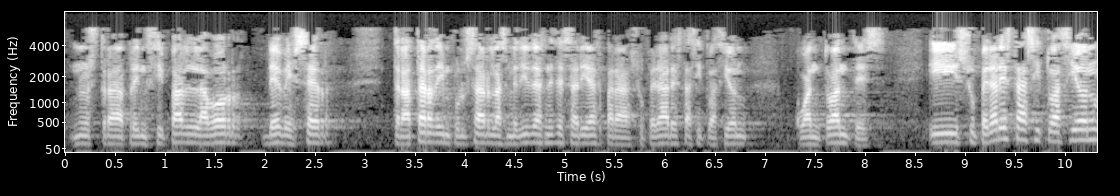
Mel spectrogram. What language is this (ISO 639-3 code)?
spa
